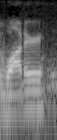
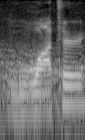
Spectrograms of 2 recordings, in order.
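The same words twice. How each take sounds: First: American accent, with the T sounding like D. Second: British accent, with a clear T sound. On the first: "I say water. ... when I pronounce it a T, it sounds like a D" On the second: "So British people say water"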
